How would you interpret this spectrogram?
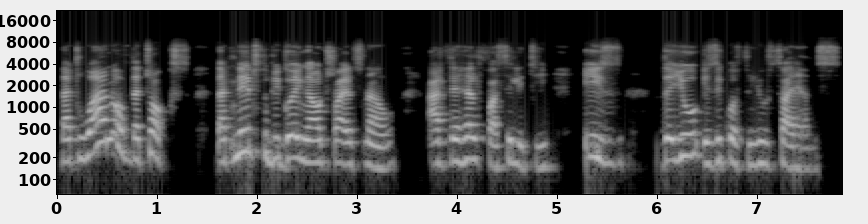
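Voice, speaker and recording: A woman's voice: fairly low pitch, a little slow. Kenyan panelist lady, luo is her first language, earnest, goes point by point, muffled lo-fi call audio. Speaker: webinar panelist. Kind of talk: online panel talk. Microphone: video call. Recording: dull lo-fi video call audio.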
